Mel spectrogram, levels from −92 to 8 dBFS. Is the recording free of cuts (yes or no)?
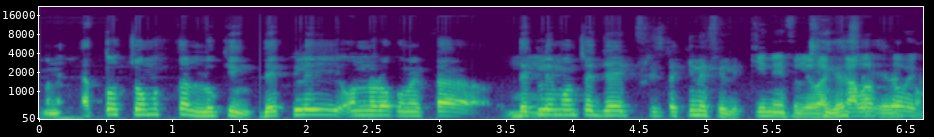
no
